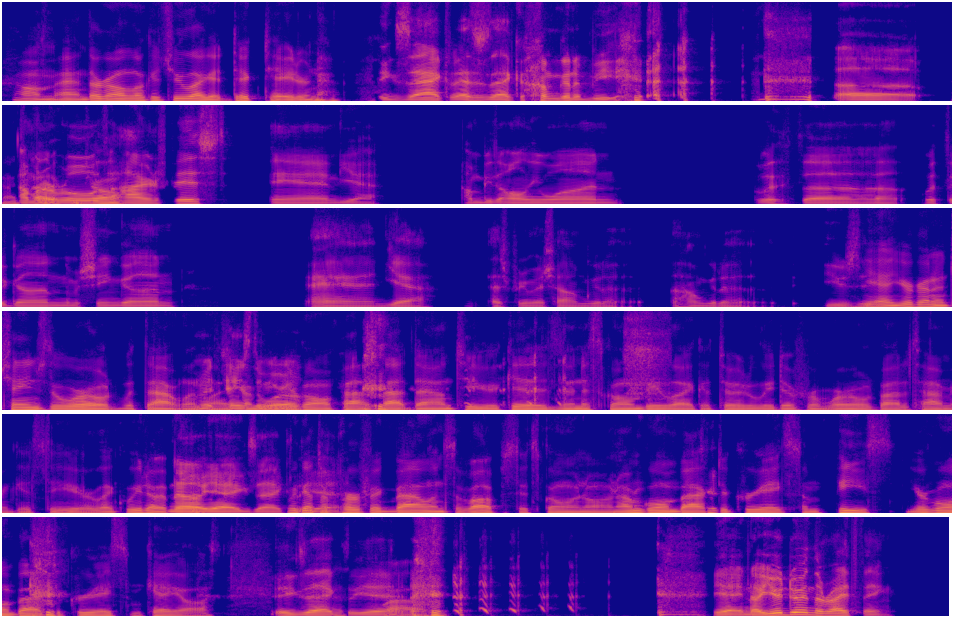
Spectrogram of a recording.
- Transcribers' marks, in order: laughing while speaking: "now"; laughing while speaking: "I'm"; laugh; tapping; drawn out: "uh"; laugh; chuckle; laugh
- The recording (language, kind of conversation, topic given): English, unstructured, What historical period would you like to visit?
- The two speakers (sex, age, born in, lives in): male, 20-24, United States, United States; male, 45-49, United States, United States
